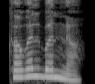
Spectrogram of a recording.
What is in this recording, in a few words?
"ಕವಲ್ಬನ್ನ", Kannada; kavalbanna; noun; = ಕವಲುದೊಡಕು.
